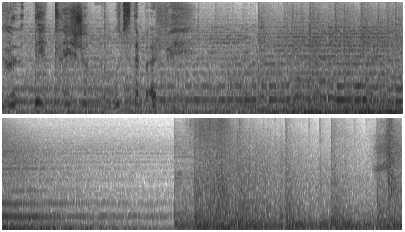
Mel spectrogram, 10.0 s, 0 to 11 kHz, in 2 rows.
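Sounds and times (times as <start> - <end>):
dramatic background score: 0.0 - 10.0.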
